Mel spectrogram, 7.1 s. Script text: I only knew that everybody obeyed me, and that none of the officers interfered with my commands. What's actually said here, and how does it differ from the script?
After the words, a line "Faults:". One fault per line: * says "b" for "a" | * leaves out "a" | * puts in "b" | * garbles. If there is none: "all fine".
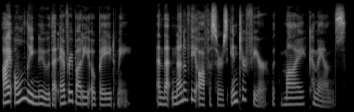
I only knew that everybody obeyed me, and that none of the officers interfere with my commands.
Faults:
* says "interfere" for "interfered"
